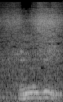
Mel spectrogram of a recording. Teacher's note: ही पर ज्यादा जोर लगता है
